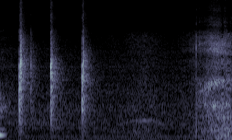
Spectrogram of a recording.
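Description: Three short, sharp clicks, about a third of a second apart, within the first second.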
